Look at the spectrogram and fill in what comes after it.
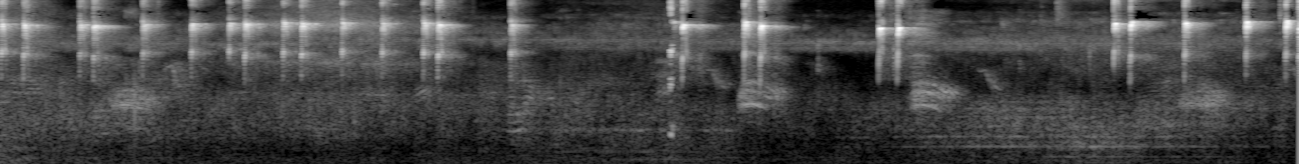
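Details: Squirrel calling with strings of bright, sharp, high chips in quick succession, pausing briefly between bursts, with occasional softer, lower wheezy notes and faint background murmur.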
